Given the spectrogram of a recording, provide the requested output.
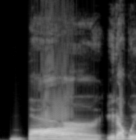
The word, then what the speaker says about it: bar: B는 B라고 소리가 나고 그리고 이 A가 뒤에 R이 옴으로써 애가 아니라 아라고 지금 단어에선 소리가 납니다. 그리고 R은 혀 굴리는 소리, 받침 소리죠. 그러면 bar이라고 읽게 돼요.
